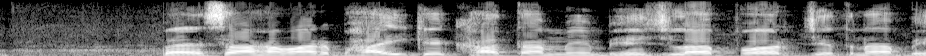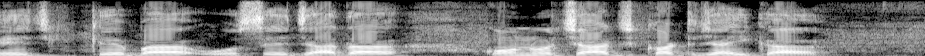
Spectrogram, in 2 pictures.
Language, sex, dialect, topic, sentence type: Bhojpuri, male, Southern / Standard, banking, question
